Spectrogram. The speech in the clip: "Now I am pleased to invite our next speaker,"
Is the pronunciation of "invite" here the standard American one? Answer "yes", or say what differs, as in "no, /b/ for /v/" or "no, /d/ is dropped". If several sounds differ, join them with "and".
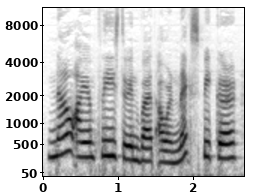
yes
